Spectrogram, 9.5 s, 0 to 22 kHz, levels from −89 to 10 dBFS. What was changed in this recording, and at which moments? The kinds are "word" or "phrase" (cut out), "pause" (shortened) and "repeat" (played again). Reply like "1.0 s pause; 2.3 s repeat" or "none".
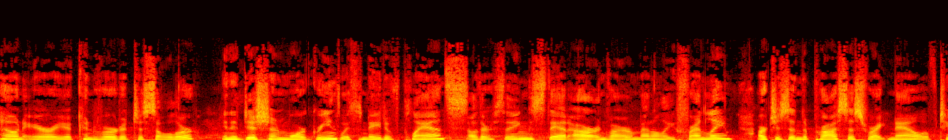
3.4 s word; 4.7 s word; 7.7 s word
